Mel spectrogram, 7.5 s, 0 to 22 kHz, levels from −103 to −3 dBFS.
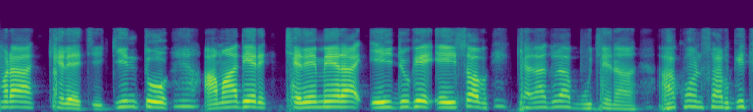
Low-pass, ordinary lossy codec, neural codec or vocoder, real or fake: none; none; codec, 16 kHz, 6 kbps, DAC; fake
